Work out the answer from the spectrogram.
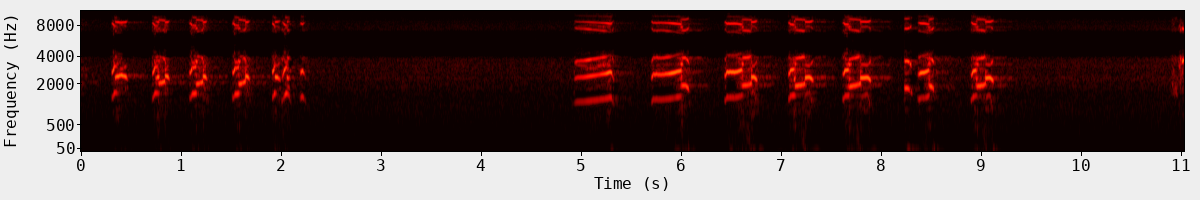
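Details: Wild female bald eagle in the nest in the morning, calling up to her mate perched just overhead ahead of a pair-bonding session; two bursts of high, squeaky piping notes, six then about nine, each note sharply inflected, separated by silence.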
